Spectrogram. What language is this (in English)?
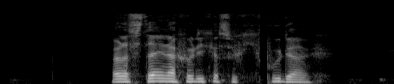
Czech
